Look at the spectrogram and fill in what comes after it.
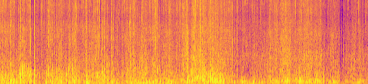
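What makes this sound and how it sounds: A thin white plastic bag, first gathered at the handles and then inflated and hollow, is crumpled and squeezed with the hands and fingertips. It makes a continuous, dense crinkling rustle with a bright crackle over a soft low rumble. The level stays steady, dipping only slightly near the end.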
